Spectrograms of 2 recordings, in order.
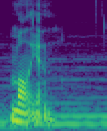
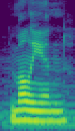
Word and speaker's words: mullein: One such plant is mullein, which is pronounced a number of different ways. Mullein, Mullein, and Mullein are a few that I've heard over the years.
